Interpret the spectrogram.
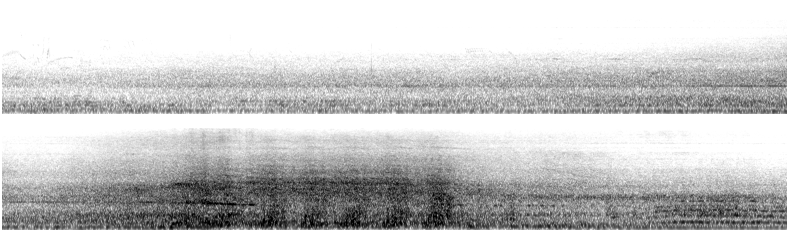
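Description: A train approaching and passing over a level crossing at speed. It grows louder for several seconds and is loudest for about three seconds past the middle, with wheel clatter on the rails, then fades as it moves away.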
